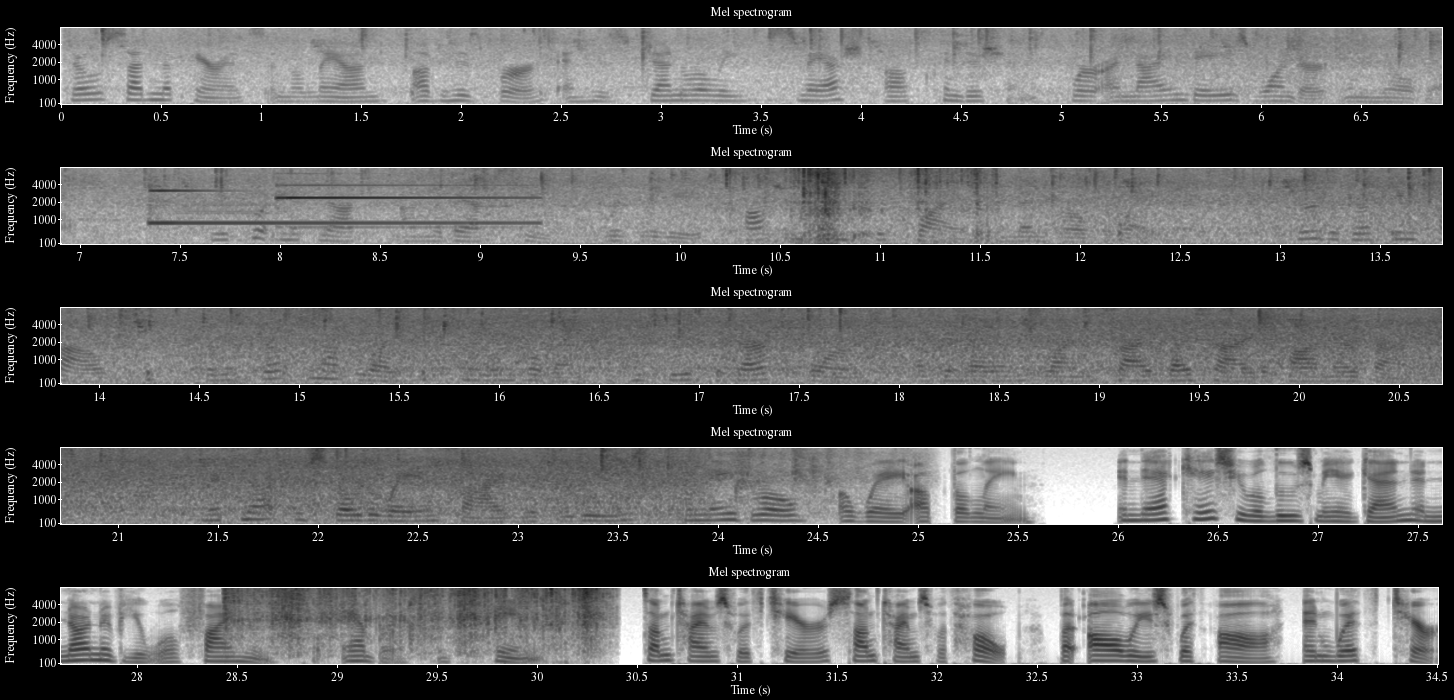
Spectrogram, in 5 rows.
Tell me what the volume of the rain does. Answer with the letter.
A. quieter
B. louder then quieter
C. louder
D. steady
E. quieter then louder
C.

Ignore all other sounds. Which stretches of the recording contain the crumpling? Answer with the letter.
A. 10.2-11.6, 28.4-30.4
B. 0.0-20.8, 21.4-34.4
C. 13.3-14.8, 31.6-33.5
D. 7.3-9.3
A.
